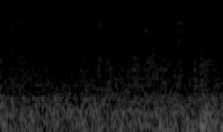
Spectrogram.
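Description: Near silence, with faint scratchy rubbing of yarn drawn over a metal crochet hook as a stitch is worked.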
